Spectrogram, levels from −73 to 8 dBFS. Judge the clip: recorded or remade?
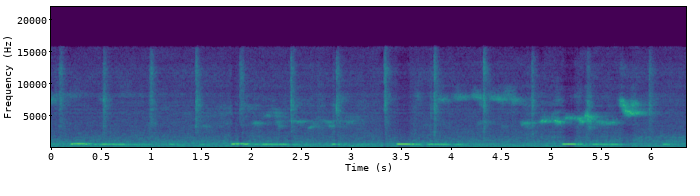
remade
